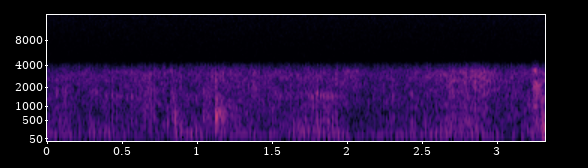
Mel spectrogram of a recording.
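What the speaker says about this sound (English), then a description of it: "Little Kitty's over here" A pet cat purrs beside a running wood heater, a faint, steady, rumbling purr close by in a quiet room.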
